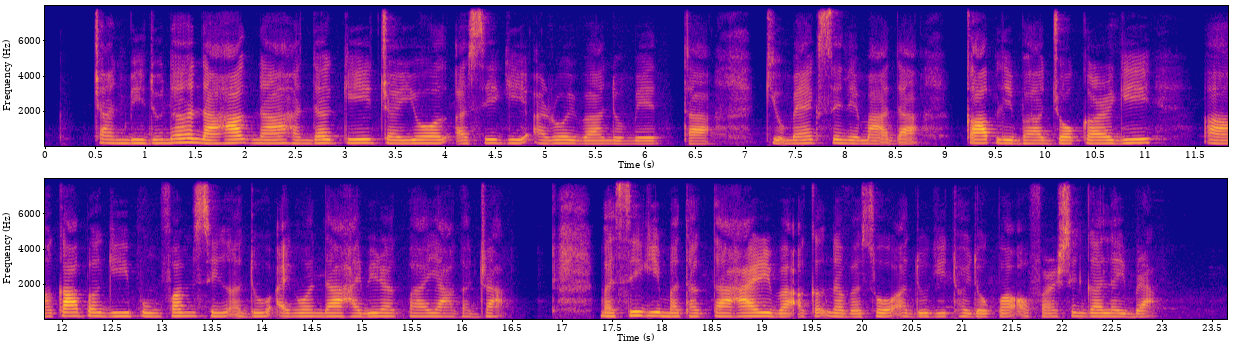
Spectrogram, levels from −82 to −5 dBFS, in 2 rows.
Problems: none marked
